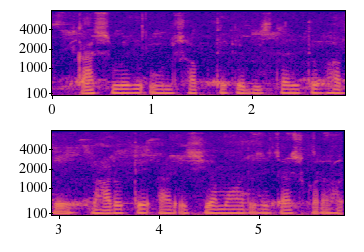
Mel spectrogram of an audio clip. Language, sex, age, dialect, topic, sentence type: Bengali, male, 18-24, Northern/Varendri, agriculture, statement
